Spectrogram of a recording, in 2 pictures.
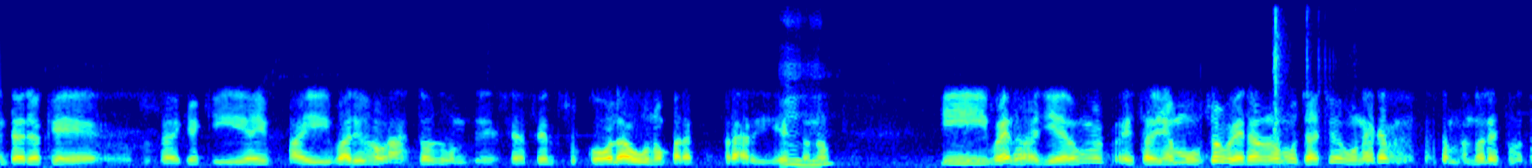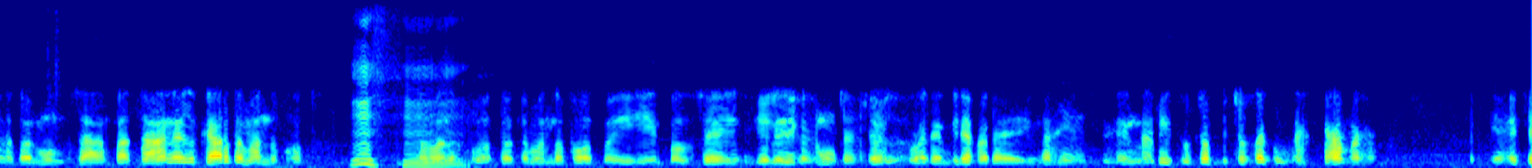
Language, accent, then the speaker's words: Spanish; Venezuela; Yo como venezolano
